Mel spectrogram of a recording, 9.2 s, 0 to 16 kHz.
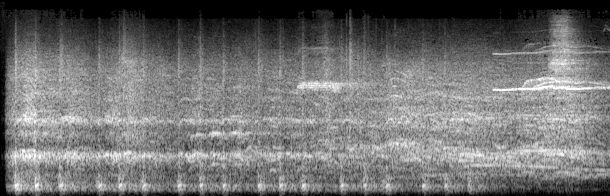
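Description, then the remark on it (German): A large crowd at an ice hockey game in the St. Jakob Arena in Basel roars and chants in a steady, rhythmic pulse, with dense layered voices filling the reverberant arena; a high whistle or horn tone rises briefly near the end. “Unsere 2. Station im St. Jakob führt uns jetzt aufs Eis in die St. Jakob Arena.”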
